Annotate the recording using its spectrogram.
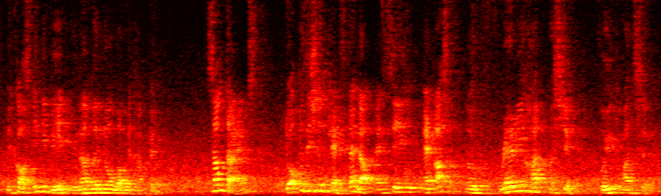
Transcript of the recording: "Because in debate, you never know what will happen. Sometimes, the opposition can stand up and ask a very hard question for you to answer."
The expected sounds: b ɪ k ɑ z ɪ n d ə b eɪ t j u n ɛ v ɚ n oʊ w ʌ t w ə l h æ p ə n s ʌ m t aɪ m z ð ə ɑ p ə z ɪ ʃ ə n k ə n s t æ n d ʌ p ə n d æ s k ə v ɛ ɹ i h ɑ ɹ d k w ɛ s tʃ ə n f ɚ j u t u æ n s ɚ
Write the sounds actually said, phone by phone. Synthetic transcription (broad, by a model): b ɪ k ɑ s ɪ n d ə b eɪ t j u n ɛ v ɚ n oʊ w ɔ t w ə n h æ p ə n s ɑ m t aɪ m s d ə ɑ p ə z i ʃ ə n k ə n s t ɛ n d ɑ p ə n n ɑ s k ə v ɛ ɹ i h ɑ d k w ɛ s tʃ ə n f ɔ j u t u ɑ n s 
